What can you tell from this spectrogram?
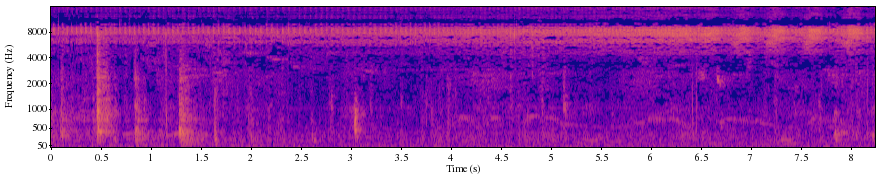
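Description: Steady high-pitched insect chirring that grows louder and turns into an even pulsing, about two pulses a second, near the end, with a few light knocks in the first few seconds.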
